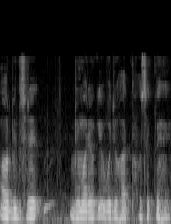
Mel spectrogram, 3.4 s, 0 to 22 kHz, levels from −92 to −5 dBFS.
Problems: none marked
